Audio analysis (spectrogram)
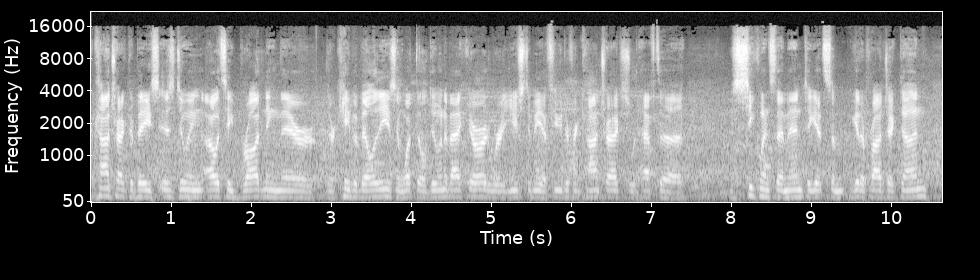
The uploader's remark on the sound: It only makes sense to bring it to the industry’s premier tradeshow and education event. Is live from the floor at Hardscape North America.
